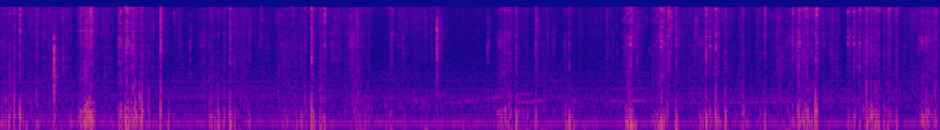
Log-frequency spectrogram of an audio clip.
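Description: A large, solid block of dry yellow soap held in the hand is repeatedly scraped with a small metal blade, making a rapid series of crisp, crunchy tearing scrapes with a dull, low-heavy body. Crumbly chunks break off onto a pile of shavings.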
